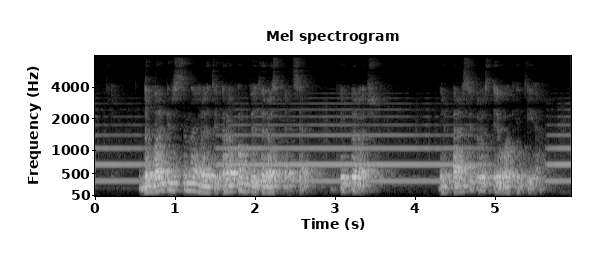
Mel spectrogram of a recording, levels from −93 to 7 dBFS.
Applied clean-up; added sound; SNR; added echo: none; Brass instrument; 12 dB; reverberation time 0.8 s.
